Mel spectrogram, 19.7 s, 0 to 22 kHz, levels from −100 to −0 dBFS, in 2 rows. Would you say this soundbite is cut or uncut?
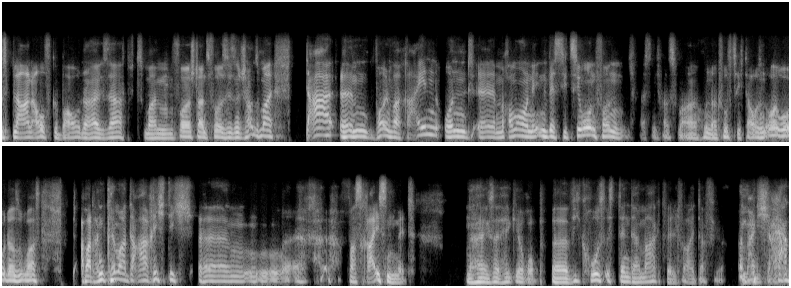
uncut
